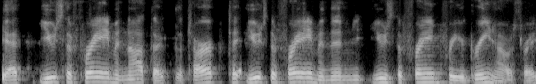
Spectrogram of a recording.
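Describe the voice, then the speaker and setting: Delivered in an ordinary speaking voice, the speech keeps a moderate pace with ordinary pitch variation and hardly any pauses. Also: man, fairly high pitch for a man. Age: 60s. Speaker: stream guest. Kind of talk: casual chat.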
